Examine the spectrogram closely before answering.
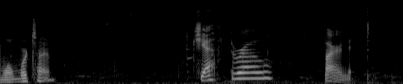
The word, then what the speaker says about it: Jethro Barnett: Jethro Barnett. Barnett spelled Barn, E-T-T-E. Say his name one more time. Jethro Barnett. Ah, like almost sounds like death row.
